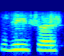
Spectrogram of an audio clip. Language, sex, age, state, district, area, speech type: Hindi, female, 18-30, Rajasthan, Jodhpur, urban, conversation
